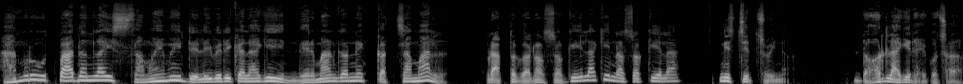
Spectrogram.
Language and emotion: Nepali, fearful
